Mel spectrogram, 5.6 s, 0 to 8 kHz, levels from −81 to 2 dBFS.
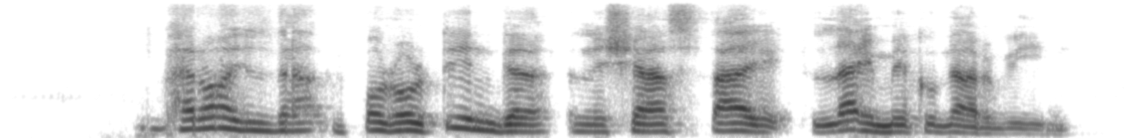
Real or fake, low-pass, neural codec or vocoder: fake; 7.2 kHz; codec, 16 kHz in and 24 kHz out, 0.8 kbps, FocalCodec, streaming, 65536 codes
